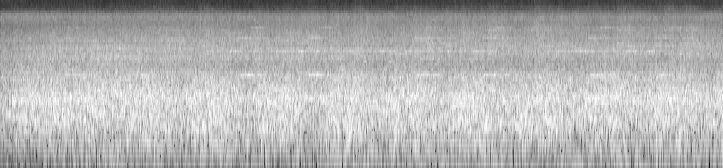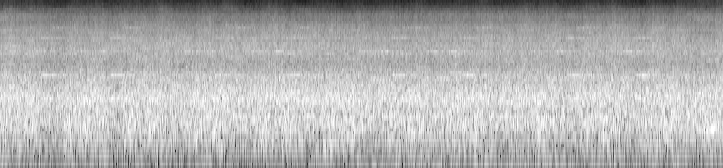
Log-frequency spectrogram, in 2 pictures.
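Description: Steady rushing and rumbling of a train at the platform, with faint short tones recurring every second or two.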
